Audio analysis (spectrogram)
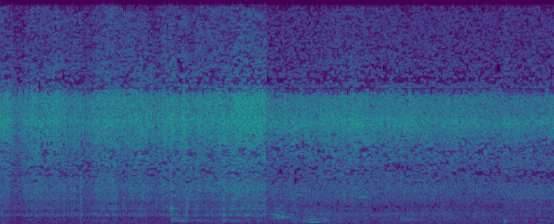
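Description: Yardlong beans, raw banana and potato with salt and green chilli frying in a pan, a loud steady sizzle with stirring scrapes partway through and no voices.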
